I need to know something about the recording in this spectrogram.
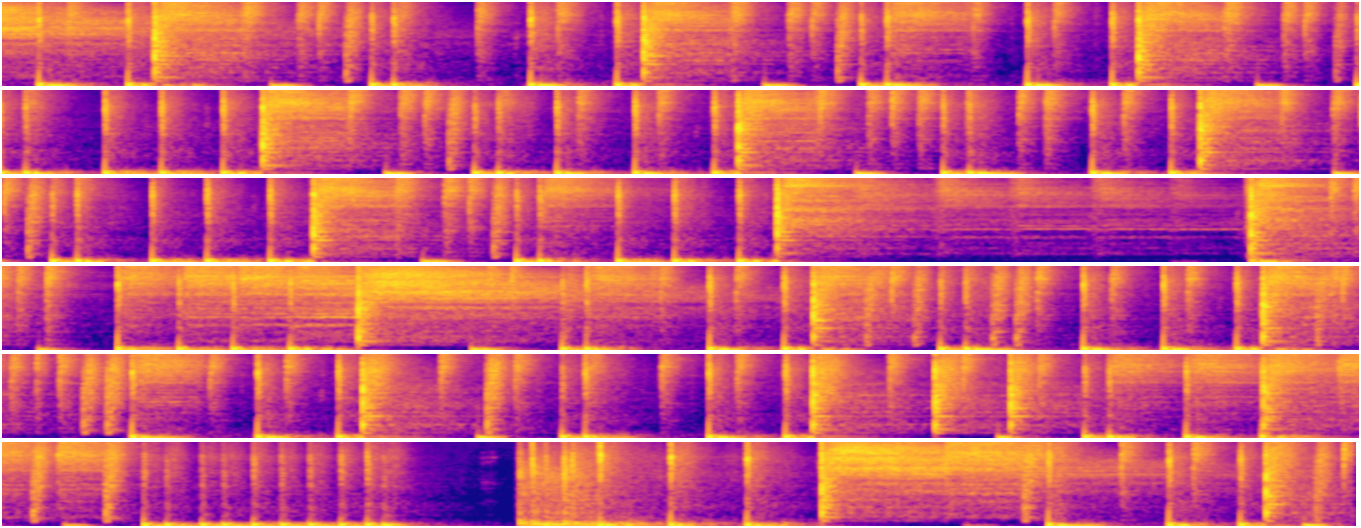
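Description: Live jazz-fusion band with the drum kit to the fore: fast, busy kick, snare and cymbal hits. The playing drops away briefly about halfway through, leaving faint held notes, then the kit comes crashing back in.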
